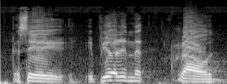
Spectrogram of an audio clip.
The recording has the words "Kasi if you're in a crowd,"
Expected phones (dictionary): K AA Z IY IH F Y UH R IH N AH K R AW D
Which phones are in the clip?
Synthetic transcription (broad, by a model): K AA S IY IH P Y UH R IH N AH K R AW D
